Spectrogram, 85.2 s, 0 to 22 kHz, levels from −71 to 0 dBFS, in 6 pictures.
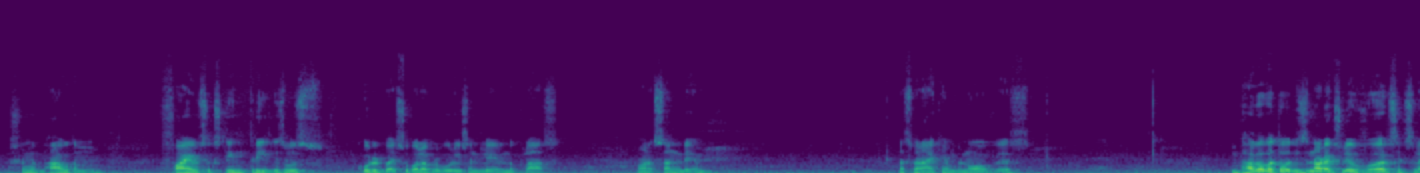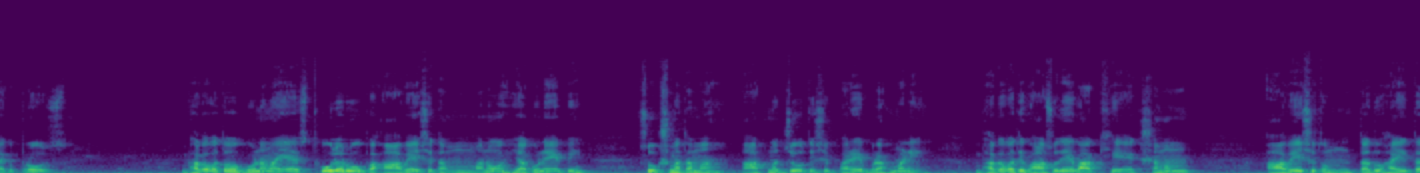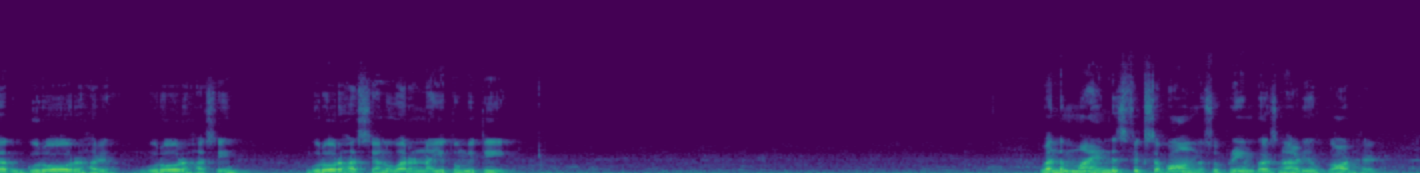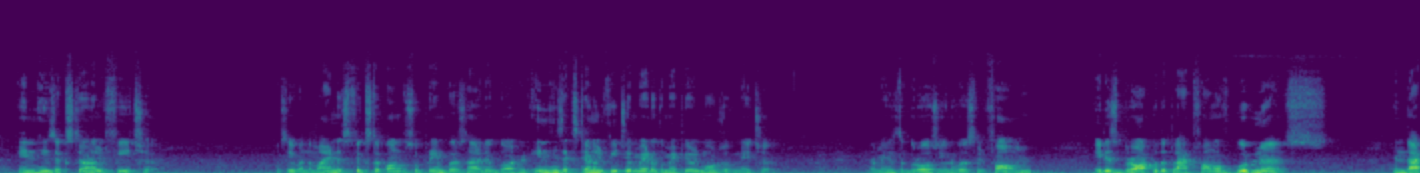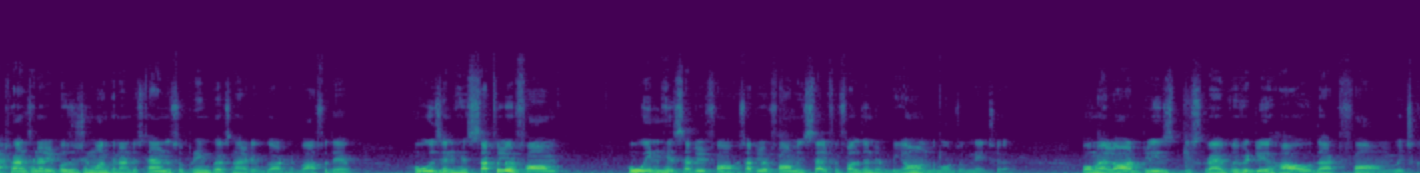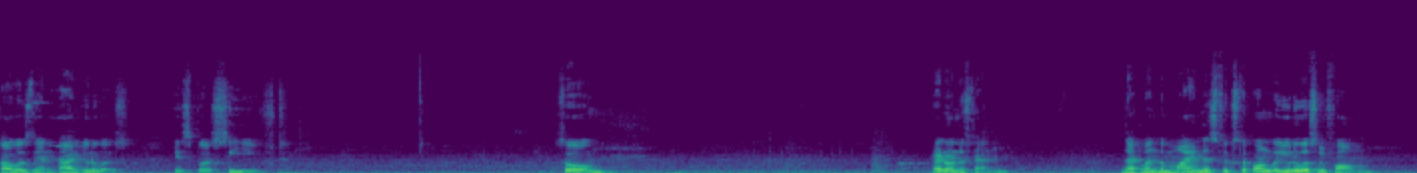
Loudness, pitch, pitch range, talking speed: -23 LUFS, 135 Hz, 95-155 Hz, 95 wpm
